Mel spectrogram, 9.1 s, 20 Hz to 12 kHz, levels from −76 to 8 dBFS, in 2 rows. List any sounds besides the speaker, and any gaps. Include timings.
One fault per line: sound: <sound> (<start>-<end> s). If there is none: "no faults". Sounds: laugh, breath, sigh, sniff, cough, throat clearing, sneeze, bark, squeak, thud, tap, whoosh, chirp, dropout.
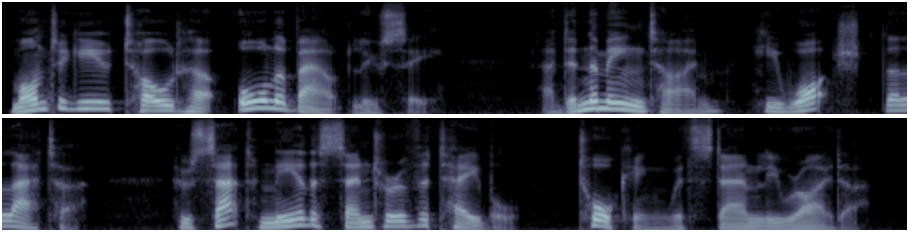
no faults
